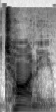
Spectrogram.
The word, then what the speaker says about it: Taney: And he went on to say, you're supposed to pronounce Taney Tawny, which I also knew.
